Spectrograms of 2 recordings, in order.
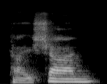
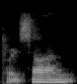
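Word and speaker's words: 台山: pronounced subway in cantonese taishan in mandarin toy son in cantonese kaipeng or hoyten and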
